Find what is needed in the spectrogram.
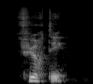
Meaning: past participle of fureter
- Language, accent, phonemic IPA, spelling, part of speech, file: French, France, /fyʁ.te/, fureté, verb, LL-Q150 (fra)-fureté.wav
